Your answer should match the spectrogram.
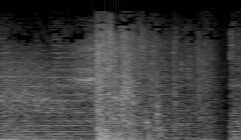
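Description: Film score music with a loud crash about a second in, a sudden impact from a fight scene.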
